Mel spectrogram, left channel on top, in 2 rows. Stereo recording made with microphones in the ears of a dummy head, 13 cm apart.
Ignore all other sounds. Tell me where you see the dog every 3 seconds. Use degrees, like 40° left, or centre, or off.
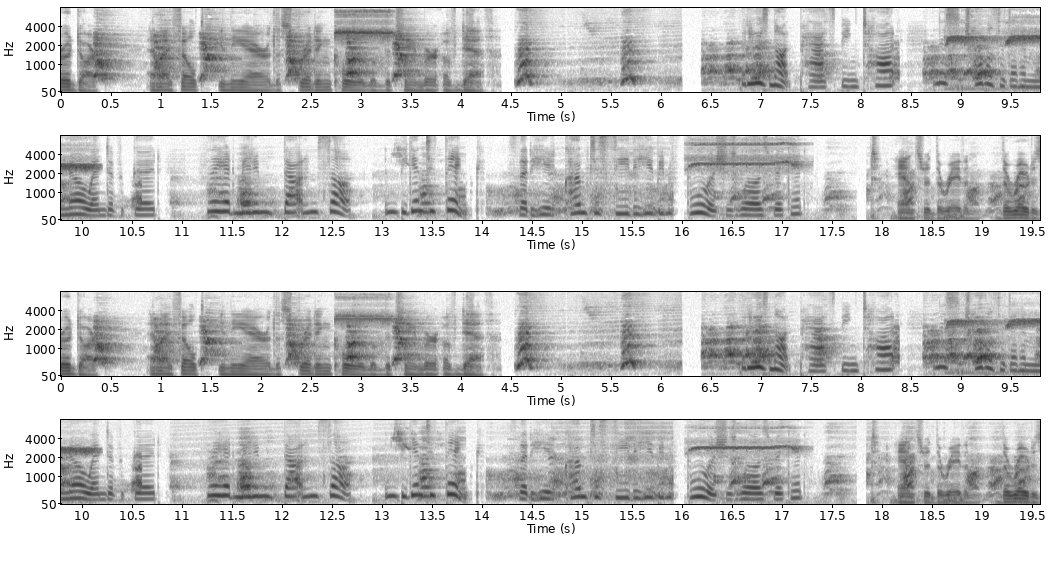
60° left, 10° left, 30° right, 40° right, 50° right, 50° right, 50° right.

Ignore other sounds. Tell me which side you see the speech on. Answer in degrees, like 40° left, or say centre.
30° left.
